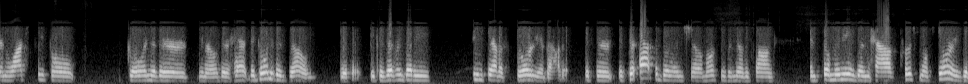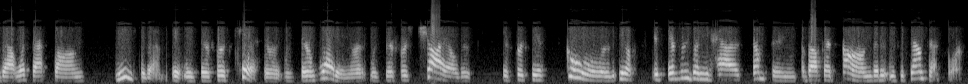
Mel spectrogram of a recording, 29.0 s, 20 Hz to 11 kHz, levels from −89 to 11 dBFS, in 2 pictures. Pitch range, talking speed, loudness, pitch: 165-200 Hz, 190 wpm, -15 LUFS, 180 Hz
